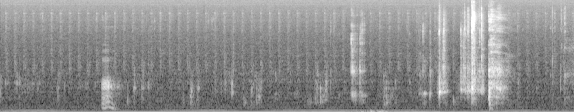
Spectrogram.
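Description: A man drinking carbonated soda from a mug: a short gulp with a falling pitch about a second and a half in, then a run of swallows and wet mouth clicks that grows louder near the end.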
